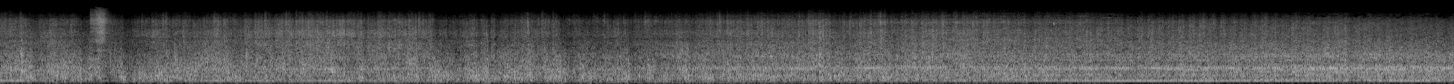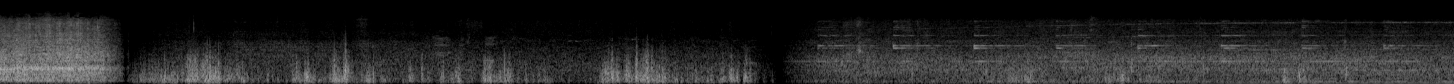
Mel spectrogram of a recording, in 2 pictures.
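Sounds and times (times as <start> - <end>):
train wheels clattering over rails: 0.0 - 15.8
diesel locomotive engine hum: 0.0 - 19.2, 20.6 - 29.0.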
